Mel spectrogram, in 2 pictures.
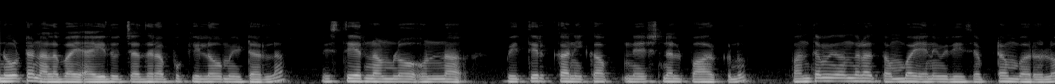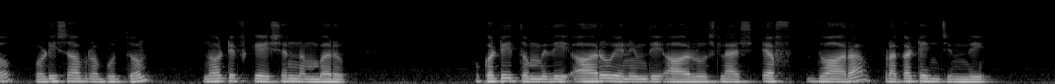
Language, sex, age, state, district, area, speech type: Telugu, male, 30-45, Andhra Pradesh, Chittoor, rural, read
